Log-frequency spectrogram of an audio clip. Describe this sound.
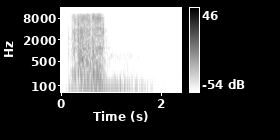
Slow Paper Ripping
Slow ripping sound of some paper.
tearing, rip, ripping, paper, tear, slow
